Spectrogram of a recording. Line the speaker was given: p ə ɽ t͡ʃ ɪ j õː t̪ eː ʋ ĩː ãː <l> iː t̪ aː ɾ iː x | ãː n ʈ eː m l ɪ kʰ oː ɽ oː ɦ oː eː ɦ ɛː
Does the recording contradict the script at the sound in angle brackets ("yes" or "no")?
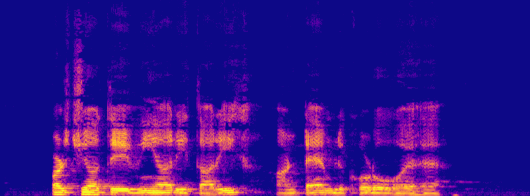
yes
